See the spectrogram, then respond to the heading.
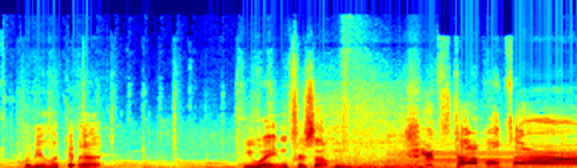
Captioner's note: horn blares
